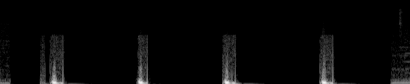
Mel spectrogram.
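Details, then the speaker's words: Korotkoff sounds phase IV, heard while taking blood pressure: four soft, low, muffled thumps at about 70 a minute, as fading sounds that mark diastolic pressure in children and pregnant women. "En el cuarto ruido es el mismo que en el tercer ruido, solo que comienza a descender la fuerza, o sea, que el ruido es menos fuerte. Este ruido que se va desvaneciendo nos indica la presión arterial diastólica en niños y mujeres embarazadas."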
